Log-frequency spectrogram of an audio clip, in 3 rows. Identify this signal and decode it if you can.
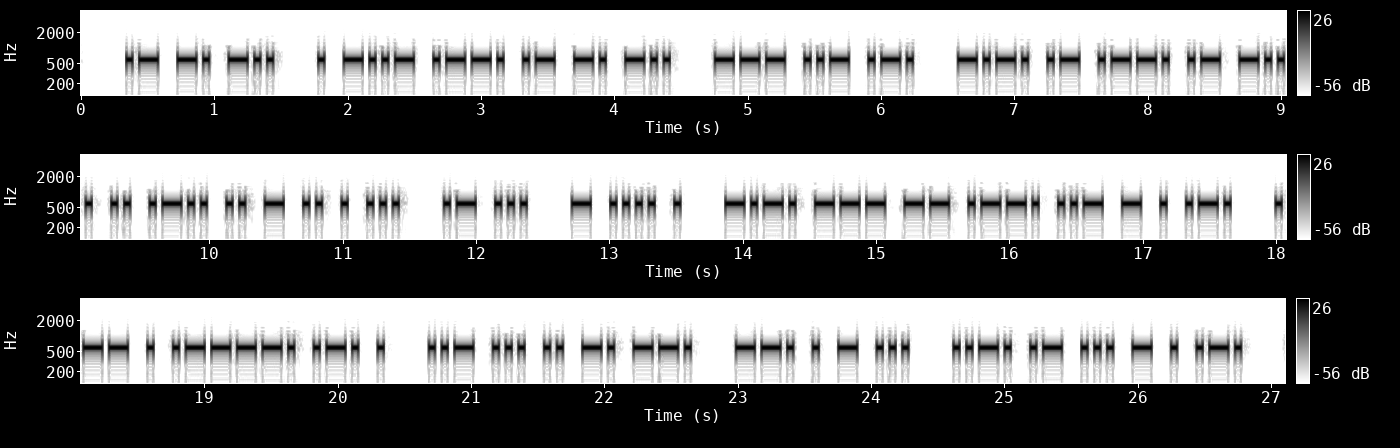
Morse code, heard as a keyed tone, about 25 wpm, 600 Hz. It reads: AND EXPAND OUR CAPABILITIES AS THE COMPUTER WE'RE USING GETS FASTER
